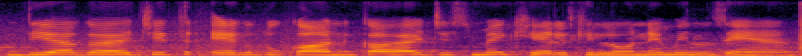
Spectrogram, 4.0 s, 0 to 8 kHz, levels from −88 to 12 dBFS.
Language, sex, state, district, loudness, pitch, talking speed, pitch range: Hindi, female, Uttar Pradesh, Shamli, -16 LUFS, 260 Hz, 180 wpm, 240-270 Hz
